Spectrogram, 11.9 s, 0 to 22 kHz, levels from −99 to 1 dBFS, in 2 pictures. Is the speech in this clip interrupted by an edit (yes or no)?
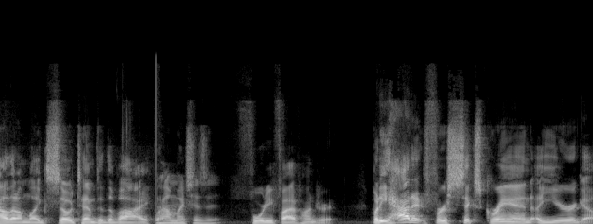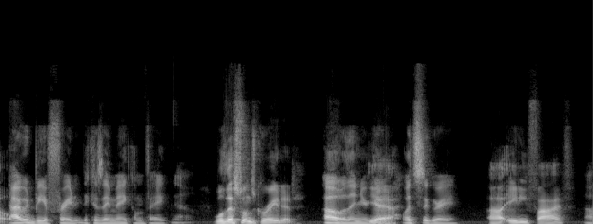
yes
